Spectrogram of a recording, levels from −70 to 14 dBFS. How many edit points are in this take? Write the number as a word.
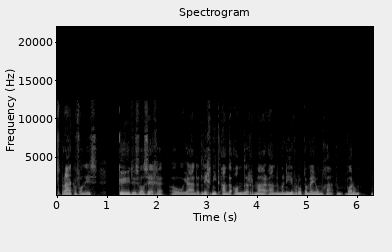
one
